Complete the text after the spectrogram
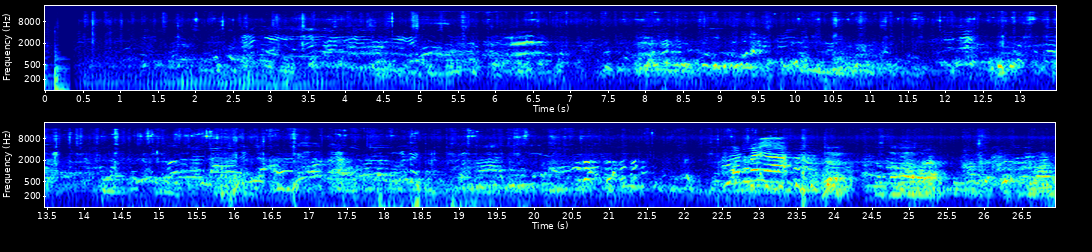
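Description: Children chatter and call out outdoors.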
